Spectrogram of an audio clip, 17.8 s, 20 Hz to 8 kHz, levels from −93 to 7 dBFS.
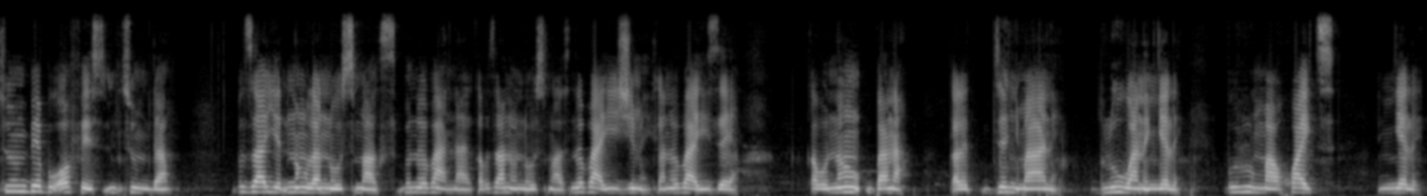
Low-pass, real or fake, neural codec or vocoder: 7.2 kHz; real; none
